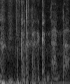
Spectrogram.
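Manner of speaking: soft, unvoiced whisper.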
